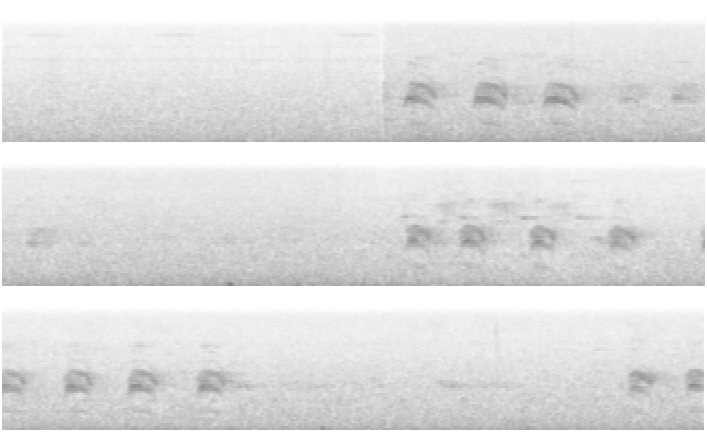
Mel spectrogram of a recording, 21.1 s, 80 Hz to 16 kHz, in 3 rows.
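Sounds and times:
steady low hiss: 0:00.0 - 0:21.0
crow cawing: 0:04.0 - 0:07.6, 0:11.0 - 0:16.6, 0:20.3 - 0:21.0.

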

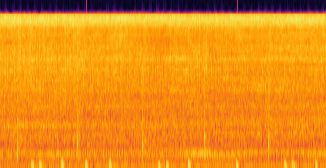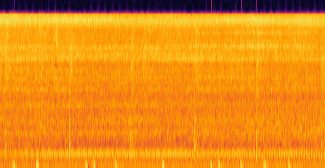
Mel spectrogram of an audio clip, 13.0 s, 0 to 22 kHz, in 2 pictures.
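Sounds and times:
short low thumps: 0:00.5 - 0:02.4, 0:03.1 - 0:04.8, 0:05.7 - 0:09.0, 0:10.7 - 0:12.4.

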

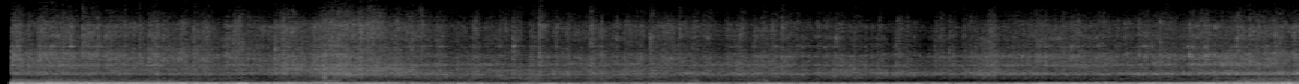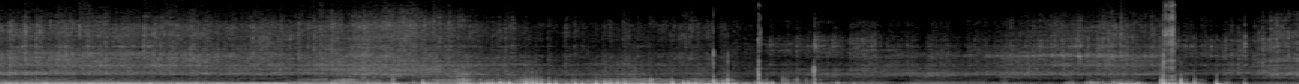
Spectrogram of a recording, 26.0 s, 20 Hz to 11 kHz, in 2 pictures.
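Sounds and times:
toy train motor buzzing: 0:00.1 - 0:25.9
low thumps and rumbling: 0:12.4 - 0:22.4, 0:23.0 - 0:25.5.

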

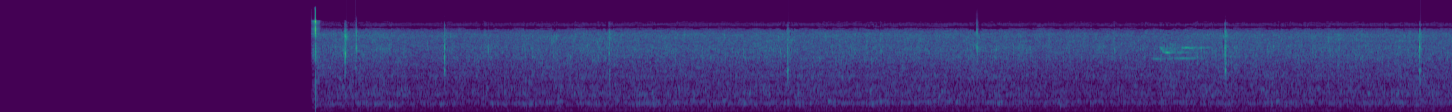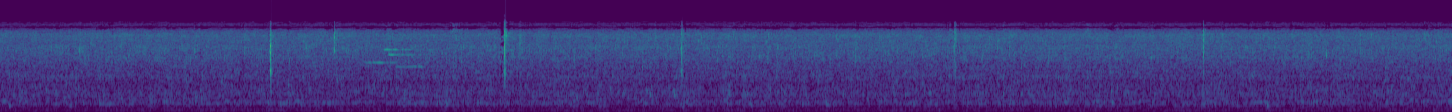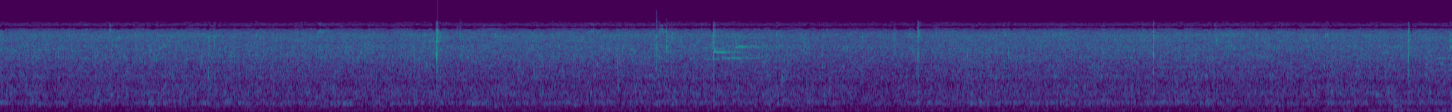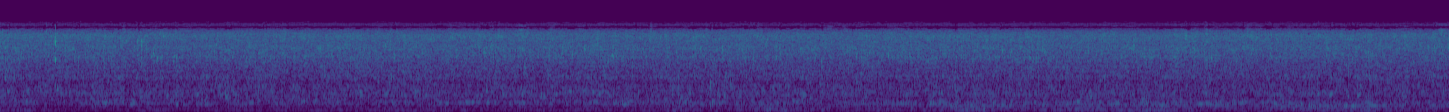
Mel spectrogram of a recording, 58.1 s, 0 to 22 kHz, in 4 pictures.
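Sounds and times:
brook water running: 0:03.1 - 0:58.0.

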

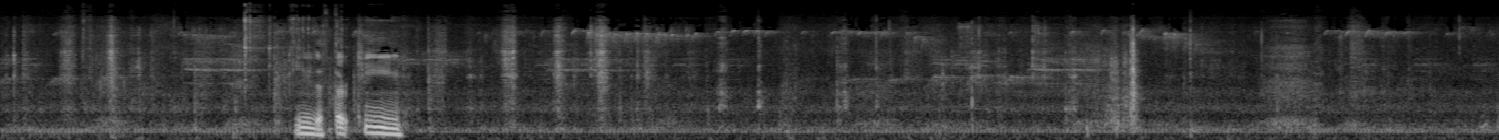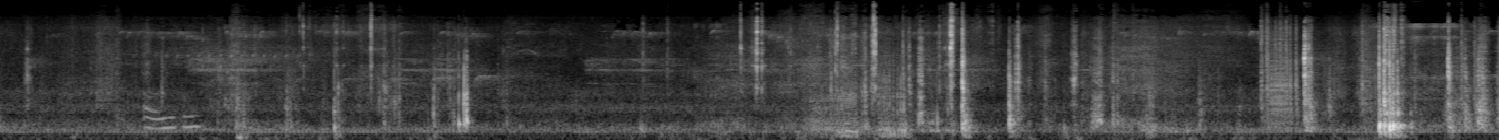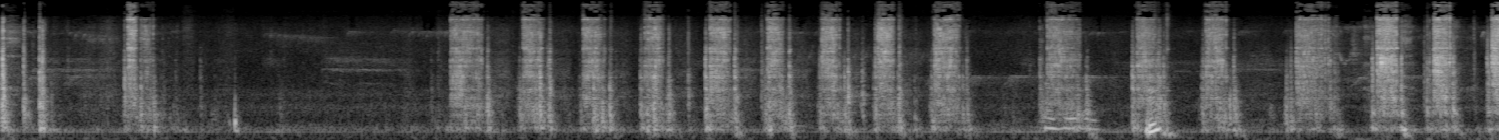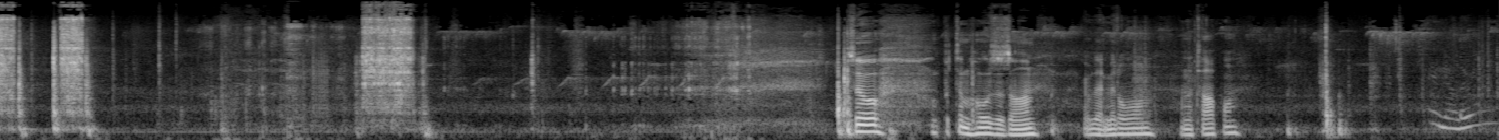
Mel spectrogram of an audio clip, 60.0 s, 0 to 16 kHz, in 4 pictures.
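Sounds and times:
hand ratchet clicking: 0:34.5 - 0:39.7, 0:41.3 - 0:45.9, 0:48.5 - 0:49.2.

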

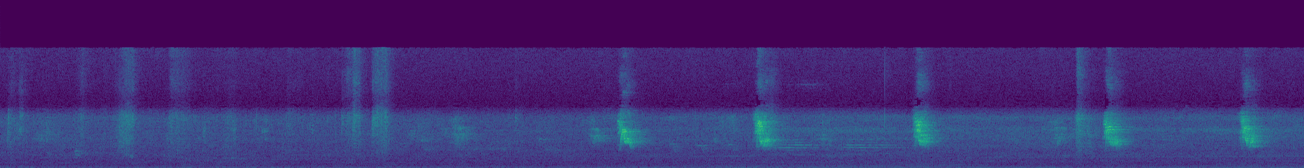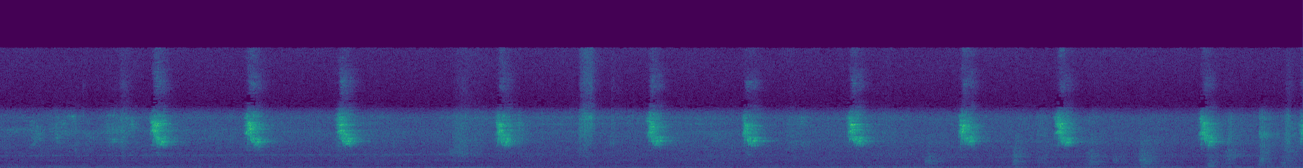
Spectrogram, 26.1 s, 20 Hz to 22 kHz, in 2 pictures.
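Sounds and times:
steady low hum: 0:00.0 - 0:22.4
bird chirping: 0:05.5 - 0:09.5, 0:10.6 - 0:11.4, 0:13.3 - 0:14.9, 0:20.4 - 0:20.8.

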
